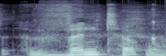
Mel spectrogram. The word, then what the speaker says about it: Windhoek: And the city you're in, and I hope I didn't mispronounce it, is it Windhoek? Windhoek? We'll forgive you for being Australian, Jamie, but it's Windhoek.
